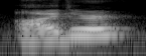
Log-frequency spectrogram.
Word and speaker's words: either: regarding either and neither you can use either pronunciation like either or neither or either and neither choose the one you prefer for example you might say either and neither or either and neither the pronunciation varies and either choice is acceptable either and neither should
